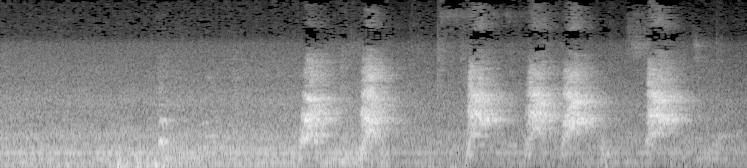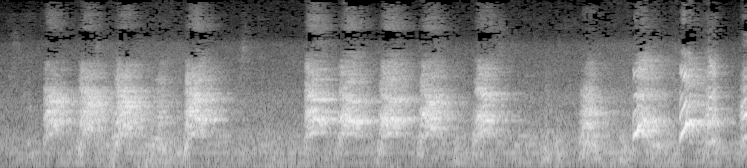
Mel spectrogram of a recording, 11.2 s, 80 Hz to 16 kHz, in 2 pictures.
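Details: Niro and Kyno, sleepy Shiba Inu puppies aged 86 days, break into rapid runs of bright, high barks. The yips come in quick bunches of two to four with brief pauses between, and a low thump sounds near the start.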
